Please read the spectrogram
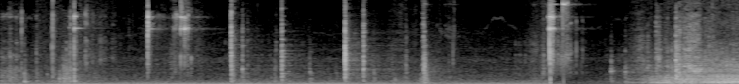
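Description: Loose steel weld-on tabs and brackets clinking against each other and the metal drawer as a gloved hand sorts through a toolbox drawer: a dozen or so sharp, separate metallic clicks. Near the end a longer sliding noise rises as the drawer is moved on its runners.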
